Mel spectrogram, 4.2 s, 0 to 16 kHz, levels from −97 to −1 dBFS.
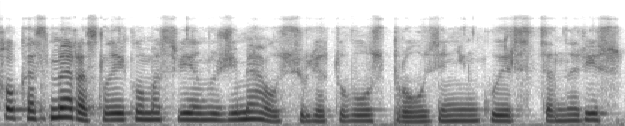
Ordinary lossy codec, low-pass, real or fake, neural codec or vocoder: Opus, 32 kbps; 7.2 kHz; real; none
